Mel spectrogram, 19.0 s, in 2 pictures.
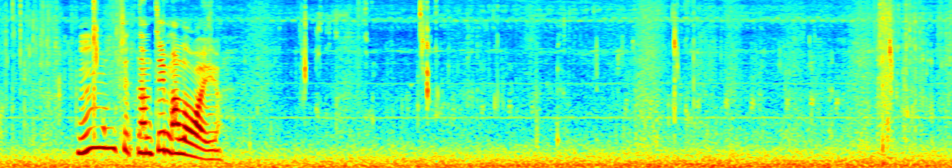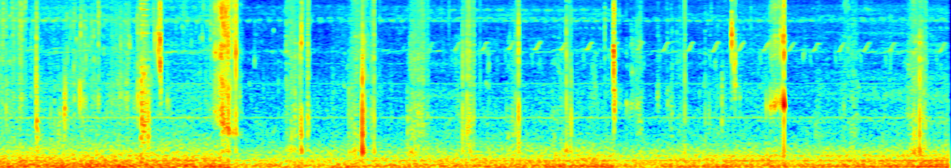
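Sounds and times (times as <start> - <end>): person chewing raw vegetables: 0.0 - 1.3, 2.9 - 19.0
sharp crunches: 8.3 - 19.0.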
